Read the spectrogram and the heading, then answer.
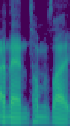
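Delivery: ordinary delivery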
